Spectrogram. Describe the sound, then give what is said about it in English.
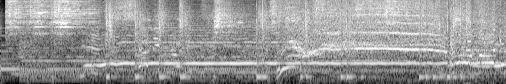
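A loud church audience erupts in praise of God in the morning, many voices screaming, shouting and whooping together in a dense, sustained roar with individual yells rising above the crowd. “So this morning, in praise of God, I want you to scream and shout and jump.”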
